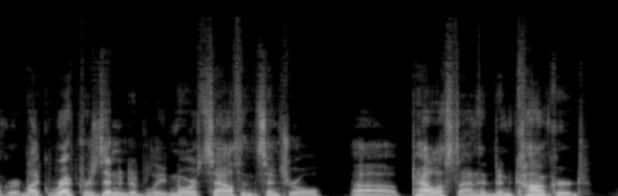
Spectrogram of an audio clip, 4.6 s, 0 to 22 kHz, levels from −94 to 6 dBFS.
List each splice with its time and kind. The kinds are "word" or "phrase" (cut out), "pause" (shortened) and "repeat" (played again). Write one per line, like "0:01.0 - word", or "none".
0:02.5 - pause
